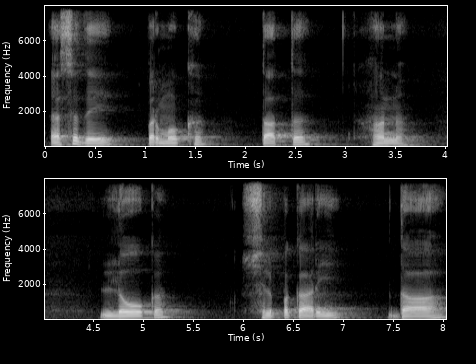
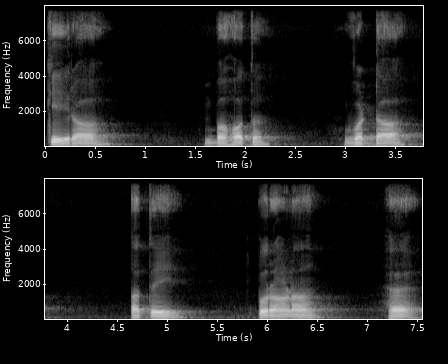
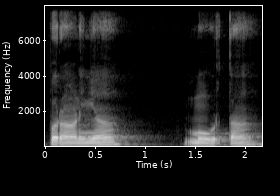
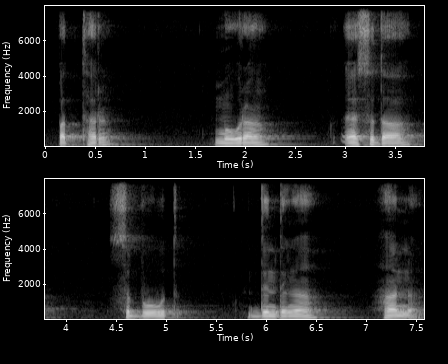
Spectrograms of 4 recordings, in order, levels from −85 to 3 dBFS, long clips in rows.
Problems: background sounds at intervals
